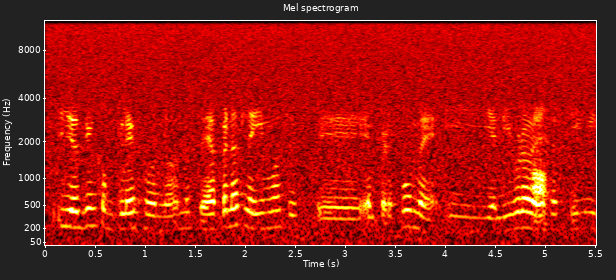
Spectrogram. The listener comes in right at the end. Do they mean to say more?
No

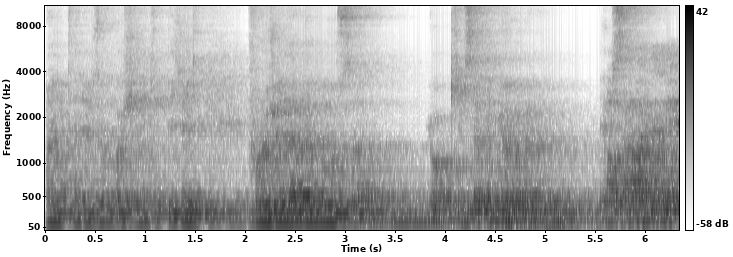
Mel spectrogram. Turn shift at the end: Yes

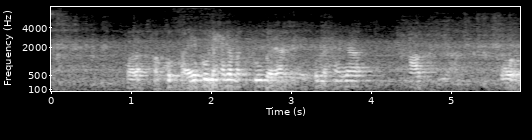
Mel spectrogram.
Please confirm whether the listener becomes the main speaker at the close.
Yes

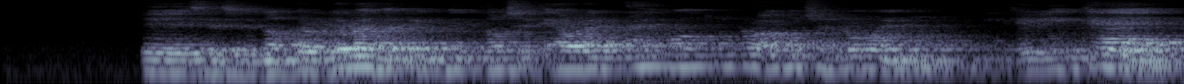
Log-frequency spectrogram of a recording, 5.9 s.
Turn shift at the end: Yes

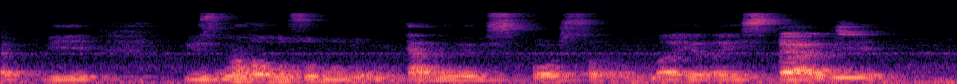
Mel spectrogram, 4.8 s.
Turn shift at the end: No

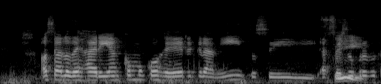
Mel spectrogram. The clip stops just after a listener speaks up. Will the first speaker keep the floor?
No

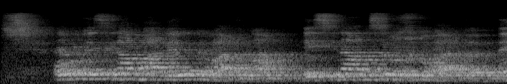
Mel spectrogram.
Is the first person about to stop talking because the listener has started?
No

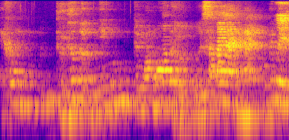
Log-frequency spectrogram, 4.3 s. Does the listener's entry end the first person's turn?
Yes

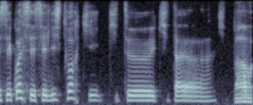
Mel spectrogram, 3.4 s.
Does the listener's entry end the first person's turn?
Yes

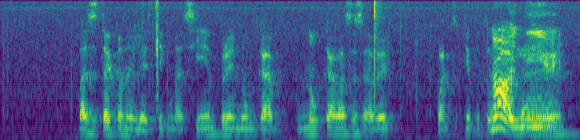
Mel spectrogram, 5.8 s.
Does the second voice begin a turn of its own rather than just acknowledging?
Yes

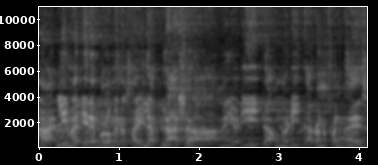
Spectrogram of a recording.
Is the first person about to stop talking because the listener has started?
Yes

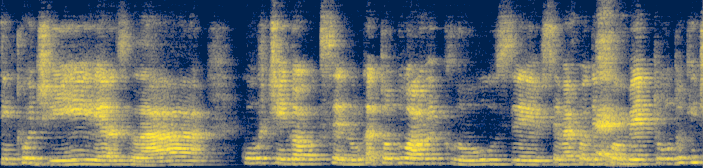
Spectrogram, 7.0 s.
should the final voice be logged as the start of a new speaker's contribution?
No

